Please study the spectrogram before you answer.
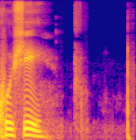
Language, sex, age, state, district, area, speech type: Gujarati, male, 18-30, Gujarat, Ahmedabad, urban, read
